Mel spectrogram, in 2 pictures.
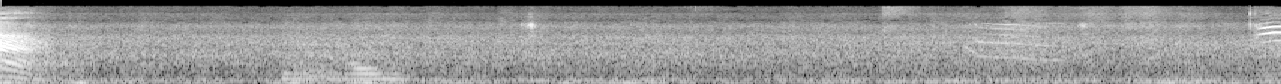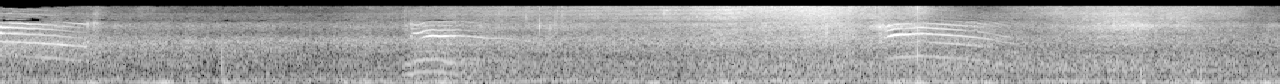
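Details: Newborn kittens about one week old, learning to walk, giving high thin mews. Four short, falling calls arrive roughly every second or so, over a background of faint hiss and rustling.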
